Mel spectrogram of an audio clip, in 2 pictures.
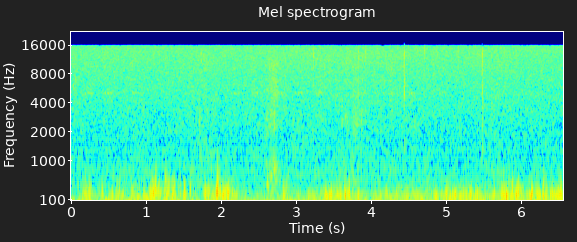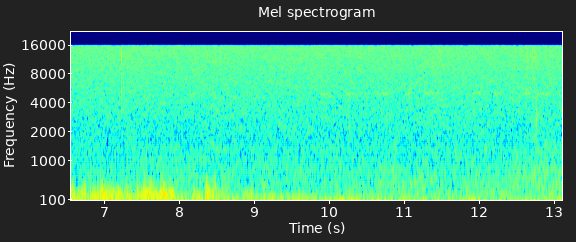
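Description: Shrub being dragged over by a rope-and-pulley block and tackle: irregular low rustling of branches and rigging with a few faint clicks, dying down about nine seconds in.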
